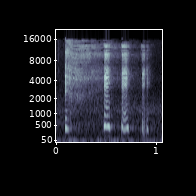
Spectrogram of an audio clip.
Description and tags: A short giggle.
